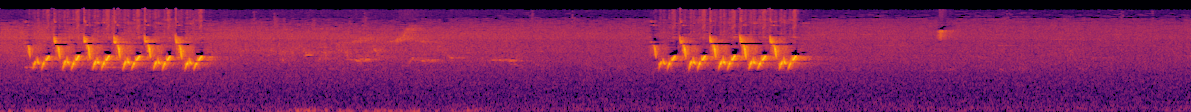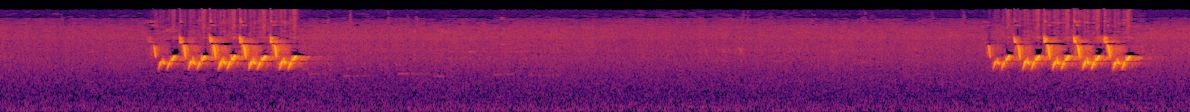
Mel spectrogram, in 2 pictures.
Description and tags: Carolina Wren chirping
chirp, chirping, bird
